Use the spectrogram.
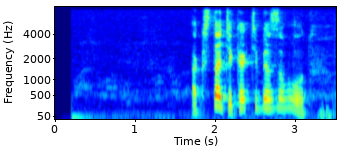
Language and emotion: Russian, positive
